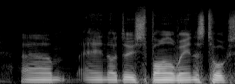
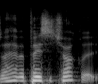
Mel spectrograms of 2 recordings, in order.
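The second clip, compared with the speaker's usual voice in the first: much higher, tempting little inner voice; 9 semitones higher, faster than usual. Retold or imitated. Inner voice tempts the dieter toward chocolate, much higher and coaxing. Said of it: "the little voice goes".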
